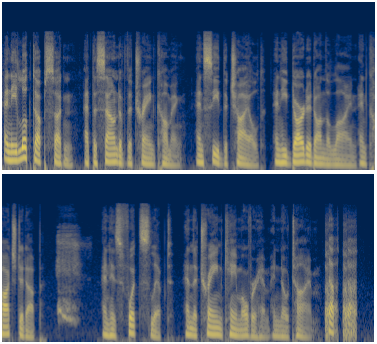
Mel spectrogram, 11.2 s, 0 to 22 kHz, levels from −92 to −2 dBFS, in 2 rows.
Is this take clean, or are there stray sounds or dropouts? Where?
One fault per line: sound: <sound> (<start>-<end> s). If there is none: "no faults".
sound: sniff (6.4-7.0 s)
sound: laugh (10.4-10.9 s)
